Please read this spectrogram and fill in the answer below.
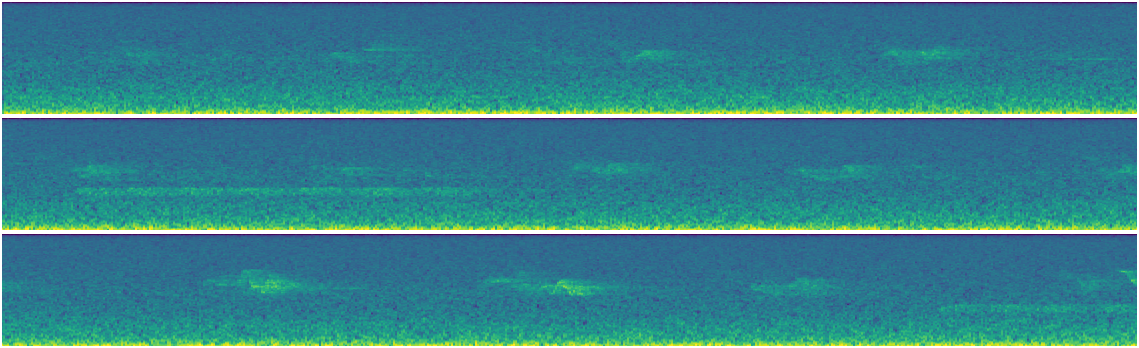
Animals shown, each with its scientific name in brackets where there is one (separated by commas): American Crow (Corvus brachyrhynchos), Red-eyed Vireo (Vireo olivaceus)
